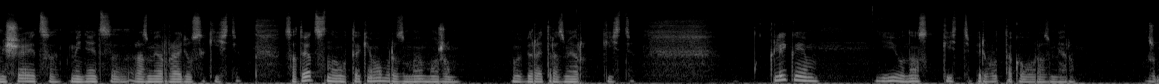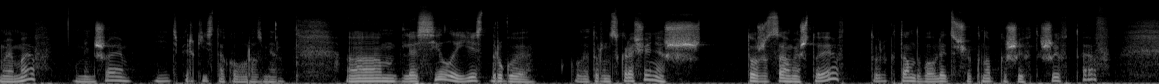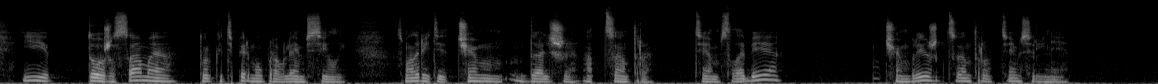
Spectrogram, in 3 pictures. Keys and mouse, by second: 11.4 f, 22.3 shift+f.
